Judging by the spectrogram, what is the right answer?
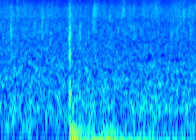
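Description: Steady rain ambience from the visual novel Katawa Shoujo: a continuous hiss of rainfall with a soft low rumble swelling briefly, no voices.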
